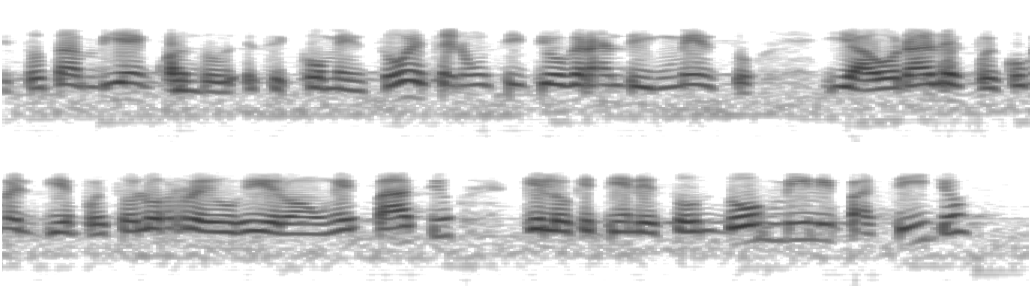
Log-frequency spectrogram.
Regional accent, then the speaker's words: Venezuela; yo, como venezolana

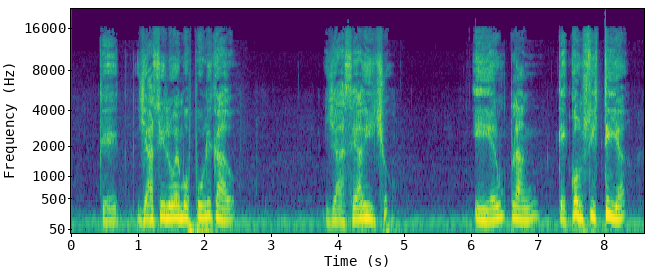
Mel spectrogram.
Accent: Falcón, Venezuela; Me inscribieron los que sabían de comunismo en mi pueblo, en Falcón.

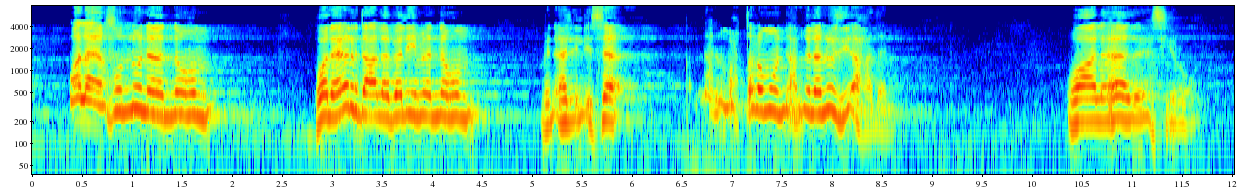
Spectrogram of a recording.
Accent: Egypt; ولعله ظهرت في بلادنا مصر أمور كهذه الأمور عما قريب

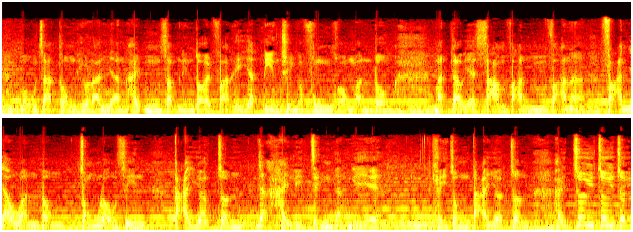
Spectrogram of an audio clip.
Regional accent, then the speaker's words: Hong Kong; 咪又系要我哋香港人咯。

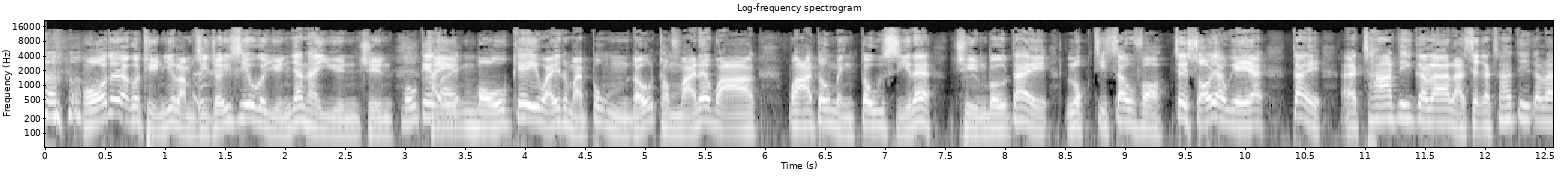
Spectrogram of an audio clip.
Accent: Hong Kong; 你发唔发现以前我哋香港人咧旅游冇谂过呢啲嘢？

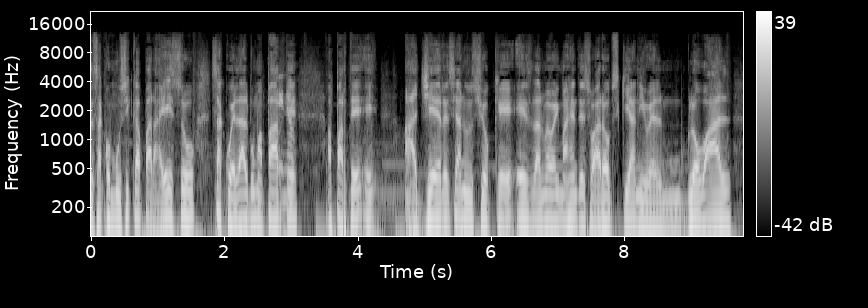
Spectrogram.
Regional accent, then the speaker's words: Cali, Valle del Cauca, Colombia; yo soy de nuevo, yo soy caleño, pero no ejerzo

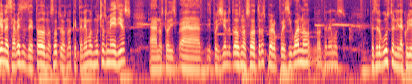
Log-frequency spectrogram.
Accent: Mexico; fíjate aquí cómo somos los mexicanos

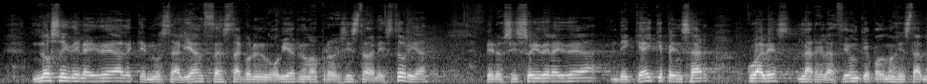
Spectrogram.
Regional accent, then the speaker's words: Madrid, Community of Madrid, Spain; Hay que pensar que yo vengo de Madrid

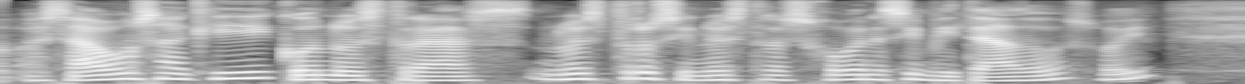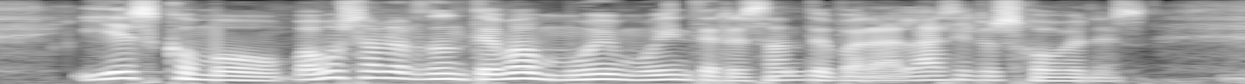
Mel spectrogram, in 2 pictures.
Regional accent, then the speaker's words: Cantabria, Spain; Identificación, porque soy cántabra.

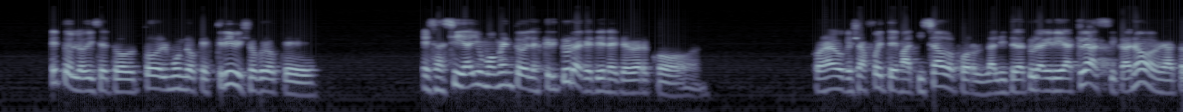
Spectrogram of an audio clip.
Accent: Argentina; para nosotros como argentinos

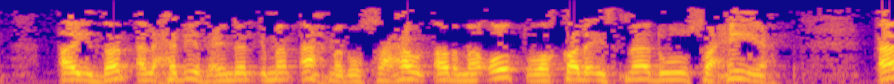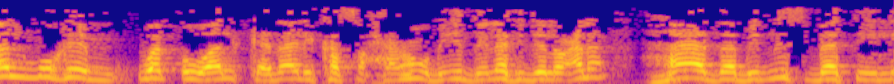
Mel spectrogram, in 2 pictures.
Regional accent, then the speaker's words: Egypt; أعوذ بالله أن أقول أنا مصري وأنت سعودي

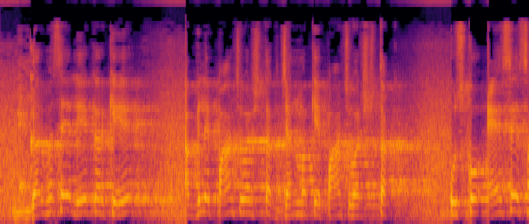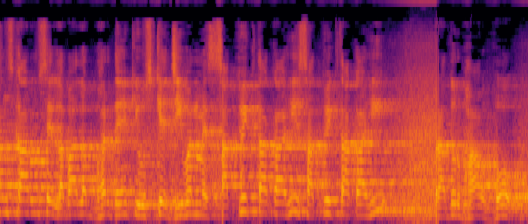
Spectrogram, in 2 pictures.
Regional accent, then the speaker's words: Mumbai, Maharashtra, India; मैं बॉम्बे जैसे सिटी में पला, हमारे नगर में, मैं जहां इस परिवेश में रहता था वहां 30-40 घरों में एकाध घर में टीवी हुआ करती थी।

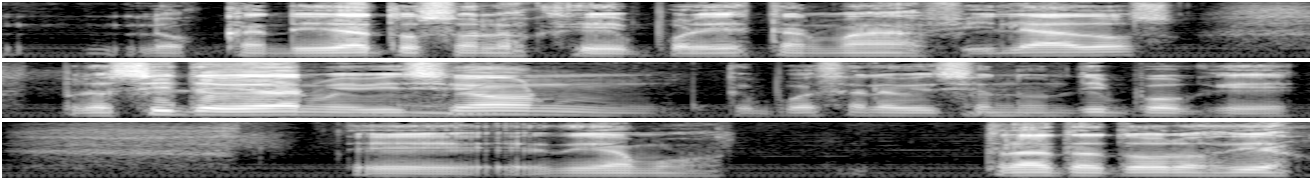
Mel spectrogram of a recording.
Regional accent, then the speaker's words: Tandil, Buenos Aires Province, Argentina; te preguntan de dónde sos, y le decís que sos de Tandil

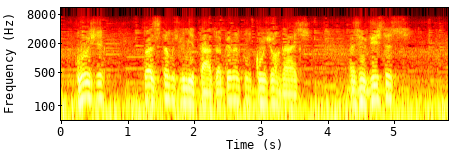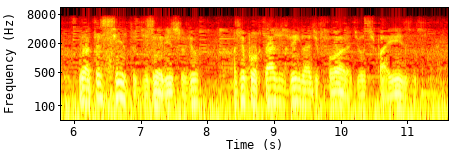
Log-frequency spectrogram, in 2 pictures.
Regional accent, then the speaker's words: Brazil; eu sou muito brasileiro, sabe? Eu acho que nós temos excelentes valores, cantores comparáveis com qualquer um de qualquer parte do mundo.

